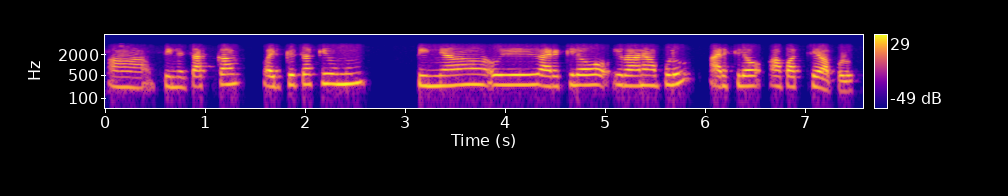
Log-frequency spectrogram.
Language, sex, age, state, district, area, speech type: Malayalam, female, 30-45, Kerala, Kannur, rural, conversation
